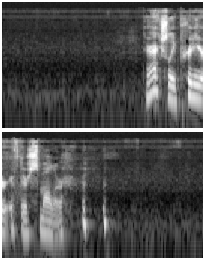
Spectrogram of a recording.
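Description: Thread pulls softly through fabric.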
